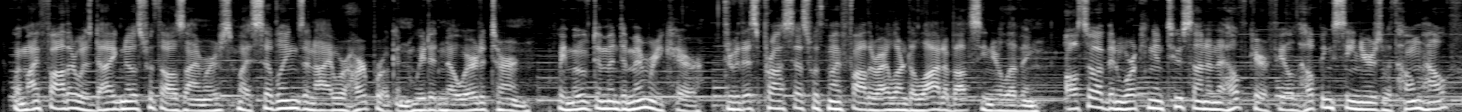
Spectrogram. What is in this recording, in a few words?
Radio Ad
